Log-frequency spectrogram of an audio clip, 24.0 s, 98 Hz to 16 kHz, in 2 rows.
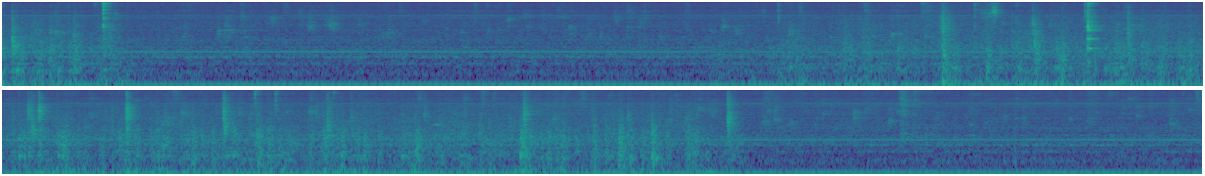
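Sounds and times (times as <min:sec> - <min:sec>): washing machine clicks and knocks: 0:00.0 - 0:01.4, 0:07.2 - 0:19.6
washing machine motor hum: 0:00.0 - 0:24.0.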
